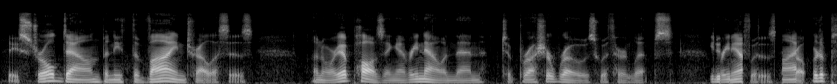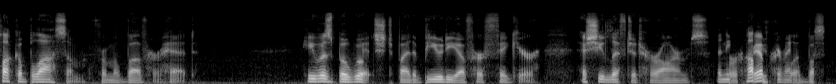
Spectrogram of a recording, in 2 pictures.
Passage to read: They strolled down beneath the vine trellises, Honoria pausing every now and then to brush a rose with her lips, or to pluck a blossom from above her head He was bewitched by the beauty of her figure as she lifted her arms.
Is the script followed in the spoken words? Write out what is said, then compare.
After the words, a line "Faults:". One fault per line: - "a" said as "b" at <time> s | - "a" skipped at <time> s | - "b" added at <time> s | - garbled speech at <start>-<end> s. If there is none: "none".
They strolled down beneath the vine trellises, Honoria pausing every now and then to brush a rose with her lips, [garbled] or to pluck a blossom from above her head He was bewitched by the beauty of her figure as she lifted her arms. [garbled]
Faults:
- garbled speech at 7.1-8.1 s
- garbled speech at 15.5-16.6 s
